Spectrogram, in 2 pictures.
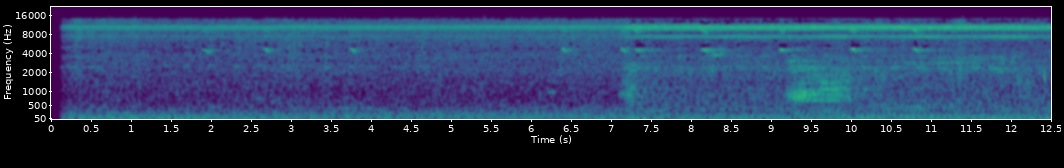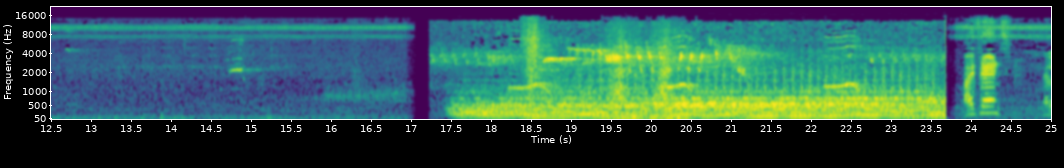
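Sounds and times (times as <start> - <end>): high bird chirps: 17.2 - 23.7
low rumble: 18.2 - 23.7.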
